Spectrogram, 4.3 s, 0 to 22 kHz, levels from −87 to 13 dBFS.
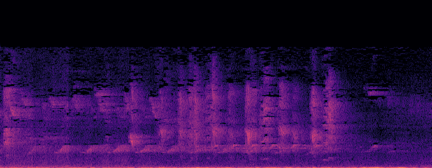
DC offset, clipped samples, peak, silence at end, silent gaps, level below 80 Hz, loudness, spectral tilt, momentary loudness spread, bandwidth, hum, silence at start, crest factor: under 0.1%; under 0.1%; -2 dBFS; 0 s; none; -20 dBFS; -29 LUFS; -3 dB/octave; 13 LU; 11 kHz; none; 0 s; 14 dB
